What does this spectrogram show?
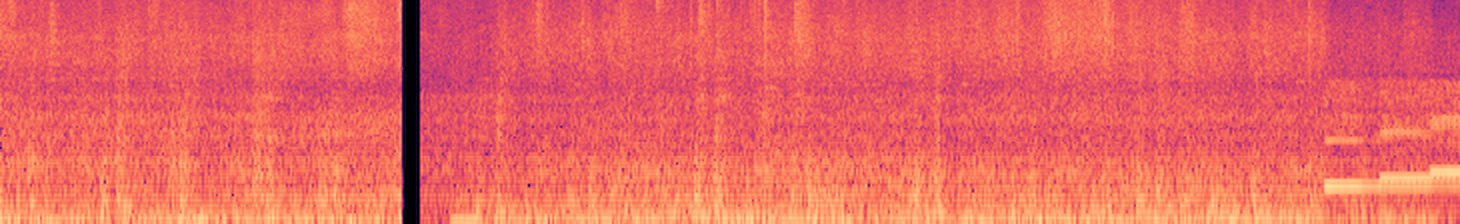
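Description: Train running noise heard from inside a railcar: a steady low rumble with wheel clatter on the rails. It cuts out for a moment about three seconds in, and near the end a rising three-note chime starts, the kind of chime that comes before an onboard announcement.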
